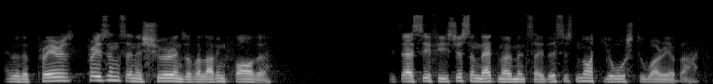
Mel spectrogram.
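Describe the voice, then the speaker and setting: A man's voice: medium pitch, darkish tone. South African man preaching in a reverberant hall. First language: Afrikaans. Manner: reflective, conversational, halting with fillers. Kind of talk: personal testimony sermon.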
